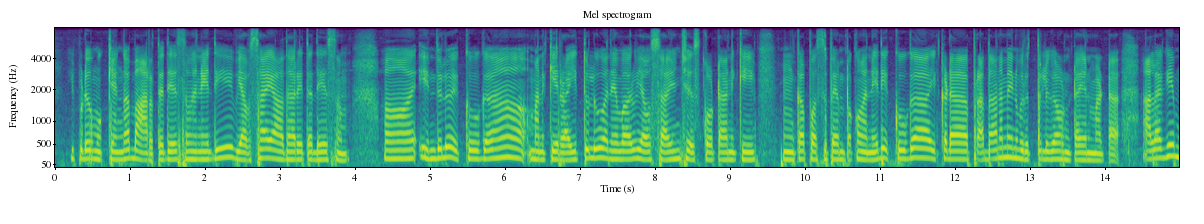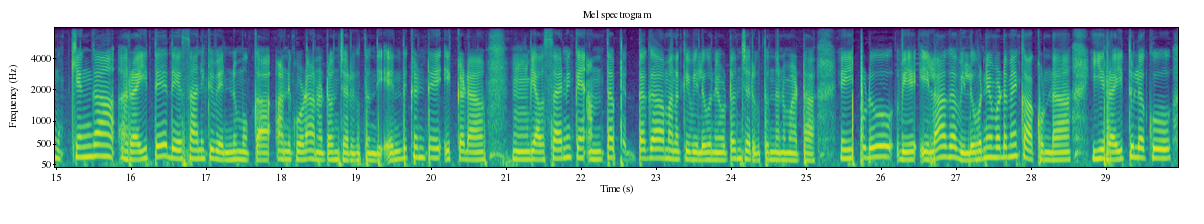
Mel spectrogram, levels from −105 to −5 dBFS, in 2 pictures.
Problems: background sounds at intervals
